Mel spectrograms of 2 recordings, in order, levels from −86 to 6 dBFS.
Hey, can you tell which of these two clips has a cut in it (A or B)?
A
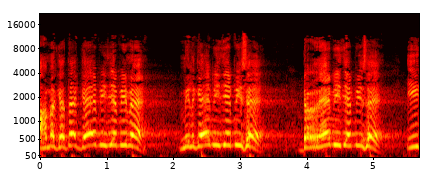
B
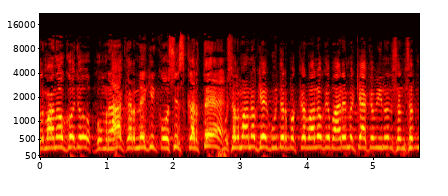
B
